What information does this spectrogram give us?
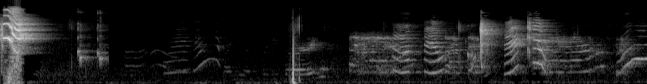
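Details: Alexandrine parakeet, known as a Pakistani ringneck parrot, talking: an opening screech, scattered clicks, then a run of rapid speech-like warbled syllables with rising and falling inflections, ending on a drawn-out tonal note.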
